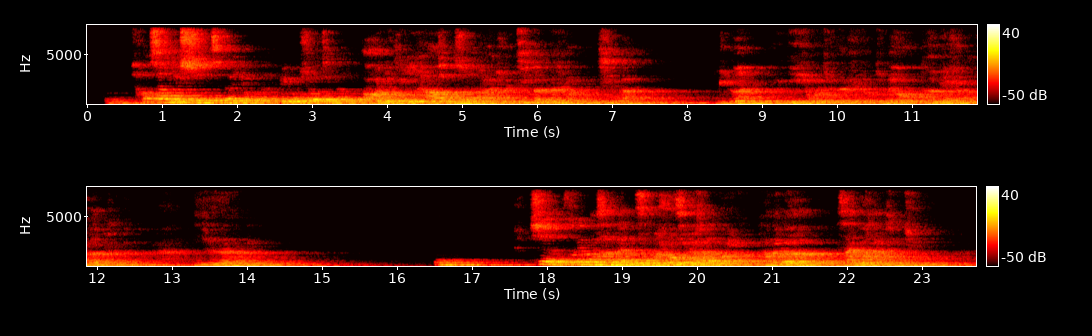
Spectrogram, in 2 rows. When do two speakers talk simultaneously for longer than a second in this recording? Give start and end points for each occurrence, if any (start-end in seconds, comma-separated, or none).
3.8-5.2, 18.6-20.4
